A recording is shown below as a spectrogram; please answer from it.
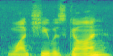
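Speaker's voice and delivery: ordinary delivery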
